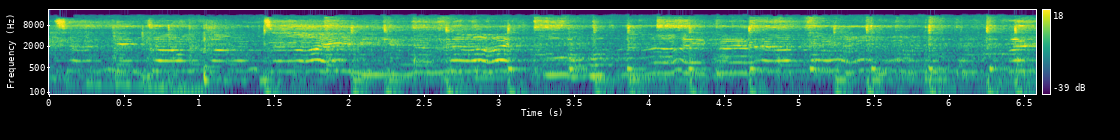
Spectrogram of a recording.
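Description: Live Thai ramwong band music: a singer's voice comes in over the band and a steady, regular drum beat.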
